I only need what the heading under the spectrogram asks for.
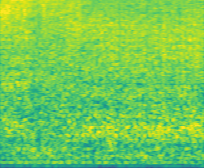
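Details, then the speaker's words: Old Goodman AC outdoor unit that was not cooling, compressor previously not running, started after the weak capacitor was addressed: steady, even hum with constant fan rush and no clatter or buzzing; the compressor is starting and running normally. "doesn't sound like it will it run russell's running now i could hear it"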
